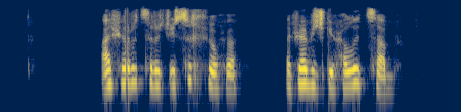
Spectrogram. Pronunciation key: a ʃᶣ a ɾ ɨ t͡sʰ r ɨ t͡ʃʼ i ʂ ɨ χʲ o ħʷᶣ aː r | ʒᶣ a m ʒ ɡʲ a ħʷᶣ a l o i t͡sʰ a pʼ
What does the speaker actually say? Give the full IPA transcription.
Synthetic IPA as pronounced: a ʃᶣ a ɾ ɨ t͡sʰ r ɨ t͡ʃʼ i s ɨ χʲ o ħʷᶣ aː | ʒᶣ a b ʒ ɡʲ i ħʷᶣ a l o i t͡sʰ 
